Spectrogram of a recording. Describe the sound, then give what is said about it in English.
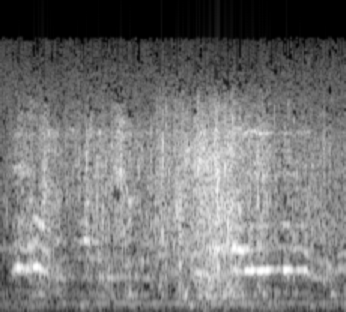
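Many paddles, worked by hundreds of warriors, splash and churn water in a steady, continuous wash as a fleet of Moro war canoes moves down a jungle river in Mindanao, in the radio show Jack Armstrong, the All-American Boy; a dense, moderately loud rush without distinct individual strokes. “A fleet of Moro warbeetas, paddled by hundreds of warriors, is coming down the jungle river in Mindanao to attack the Moro village of Cotabango, where Uncle Jim's schooner, the Spindrift, lies at anchor.”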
